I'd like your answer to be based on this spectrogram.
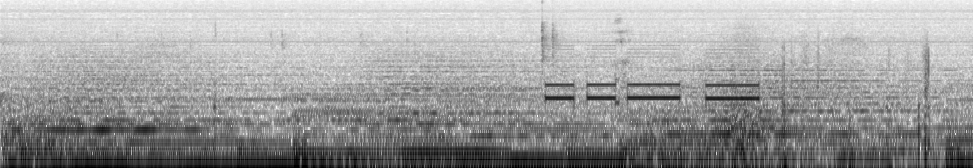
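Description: Cell phone keypad tones from The Da Vinci Code video game, a quick series of short dialing beeps in an uneven rhythm over a low droning game background.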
